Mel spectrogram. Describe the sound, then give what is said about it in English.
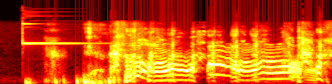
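A sharp ringing ding opens, then a dog erupts into loud growling and yapping barks, its voice rising and falling in drawn-out, agitated bursts. “Here you go, dog. Chill out.”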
